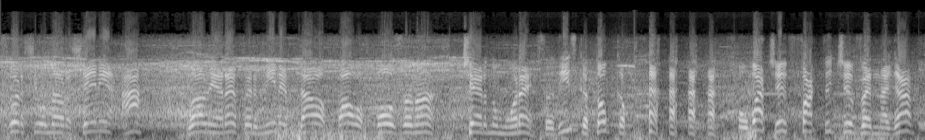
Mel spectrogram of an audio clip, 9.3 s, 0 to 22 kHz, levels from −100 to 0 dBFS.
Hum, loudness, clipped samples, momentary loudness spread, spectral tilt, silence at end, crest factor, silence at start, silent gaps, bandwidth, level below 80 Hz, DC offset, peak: none; -18 LUFS; under 0.1%; 4 LU; -2.5 dB/octave; 0 s; 16 dB; 0 s; none; 15.5 kHz; -40 dBFS; under 0.1%; -4 dBFS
